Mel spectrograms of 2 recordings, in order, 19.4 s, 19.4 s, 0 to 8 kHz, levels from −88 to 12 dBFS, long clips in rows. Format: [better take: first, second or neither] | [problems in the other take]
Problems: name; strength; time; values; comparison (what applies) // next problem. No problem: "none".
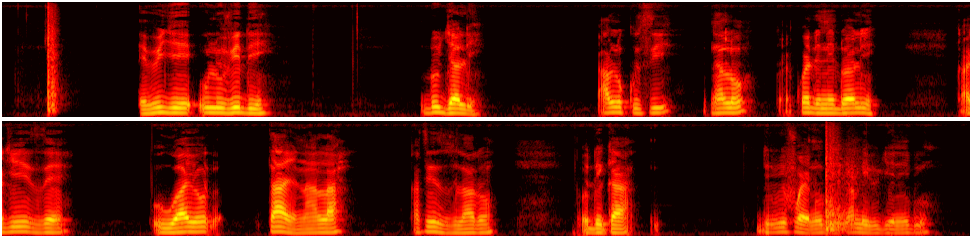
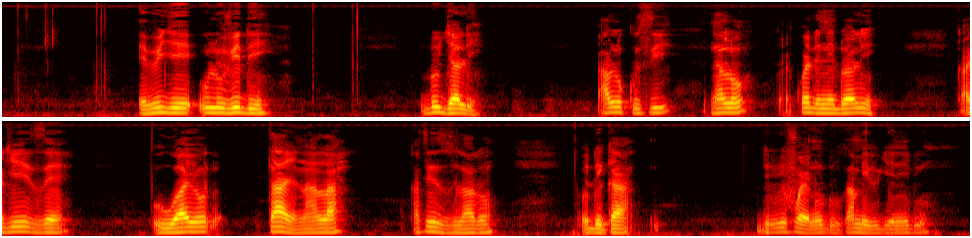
second | noise reduction (neural mask model RNNoise)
